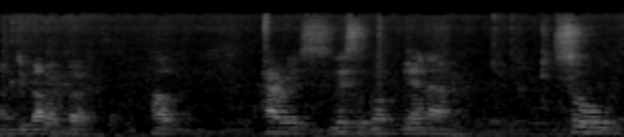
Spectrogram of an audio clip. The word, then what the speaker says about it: Seoul: hub, Paris, Lisbon, Vienna, Seoul is quite recently, it's actually pronounced Seoul, and London.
